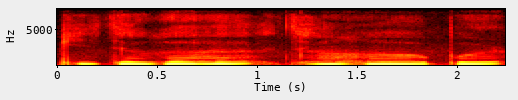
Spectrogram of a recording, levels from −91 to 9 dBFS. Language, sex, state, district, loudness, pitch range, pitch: Hindi, female, Bihar, Patna, -10 LUFS, 245-265 Hz, 255 Hz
